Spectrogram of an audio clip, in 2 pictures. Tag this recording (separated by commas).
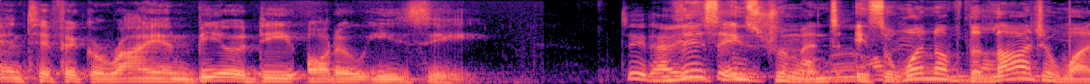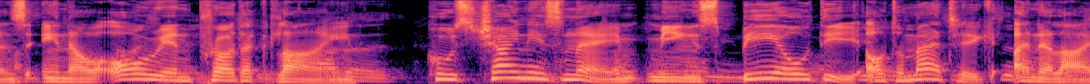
Speech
